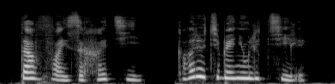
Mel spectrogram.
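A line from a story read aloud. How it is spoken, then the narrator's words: Child whispering. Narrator (Russian): почему-то шепотом говорила девочка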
